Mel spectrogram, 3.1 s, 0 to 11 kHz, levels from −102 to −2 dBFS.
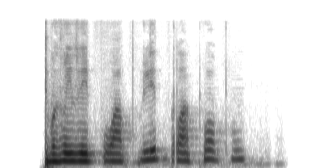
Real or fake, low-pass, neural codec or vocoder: fake; 7.2 kHz; codec, 16 kHz, 1 kbps, FunCodec, trained on LibriTTS, 50 frames a second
